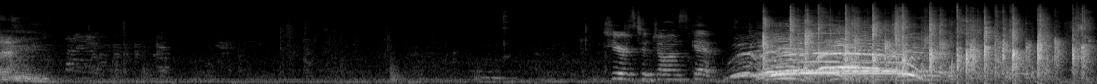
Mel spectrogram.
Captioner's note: applause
